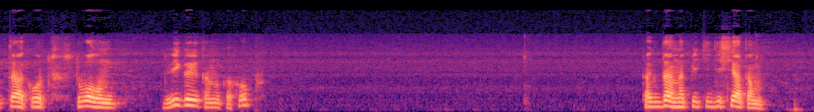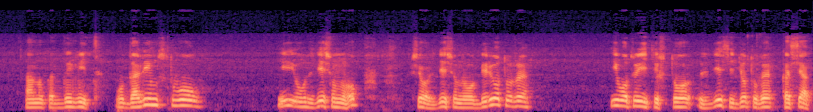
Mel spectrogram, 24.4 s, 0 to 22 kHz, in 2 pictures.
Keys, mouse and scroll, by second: 11.2 click, 13.3 Delete, 15.1-23.8 drag.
